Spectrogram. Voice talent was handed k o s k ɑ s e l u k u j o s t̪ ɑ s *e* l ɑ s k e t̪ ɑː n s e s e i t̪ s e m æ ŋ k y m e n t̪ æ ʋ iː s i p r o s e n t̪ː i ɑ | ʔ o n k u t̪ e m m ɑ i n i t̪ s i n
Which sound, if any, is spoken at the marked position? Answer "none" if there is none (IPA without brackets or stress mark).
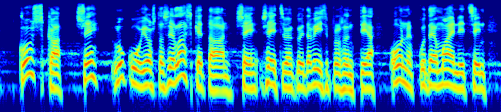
e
